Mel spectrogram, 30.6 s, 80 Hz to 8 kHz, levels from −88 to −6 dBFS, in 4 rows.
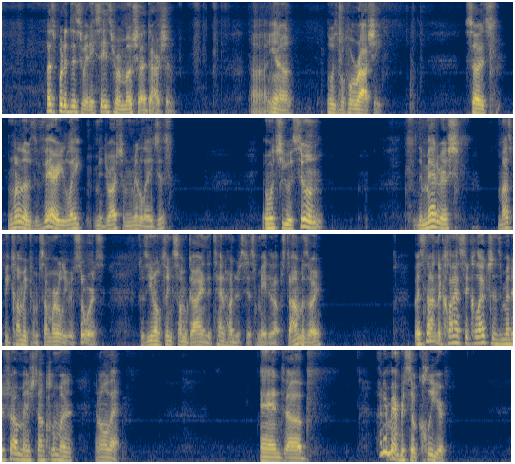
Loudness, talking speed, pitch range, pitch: -25 LUFS, 150 wpm, 100-130 Hz, 110 Hz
